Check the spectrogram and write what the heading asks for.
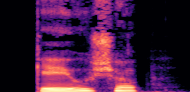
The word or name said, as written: gaveshop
